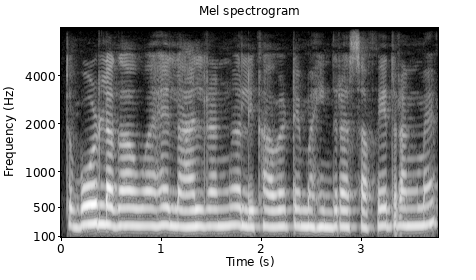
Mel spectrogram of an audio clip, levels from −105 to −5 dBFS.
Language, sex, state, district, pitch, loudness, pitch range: Hindi, female, Haryana, Jhajjar, 240 Hz, -17 LUFS, 230-245 Hz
